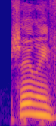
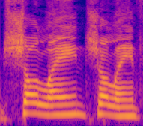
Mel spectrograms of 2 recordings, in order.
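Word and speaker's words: Shalane: Shailene Flanagan. And she's... – Who? – I don't know how to say her name. Shailene Flanagan. Thank you. It's Elaine, like L-A-N-E.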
